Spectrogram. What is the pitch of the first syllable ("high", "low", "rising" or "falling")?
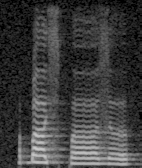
high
